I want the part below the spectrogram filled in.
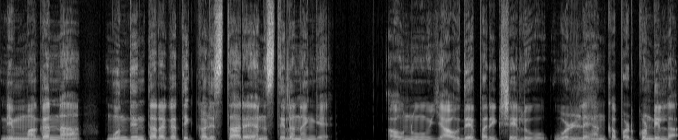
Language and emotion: Kannada, sad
